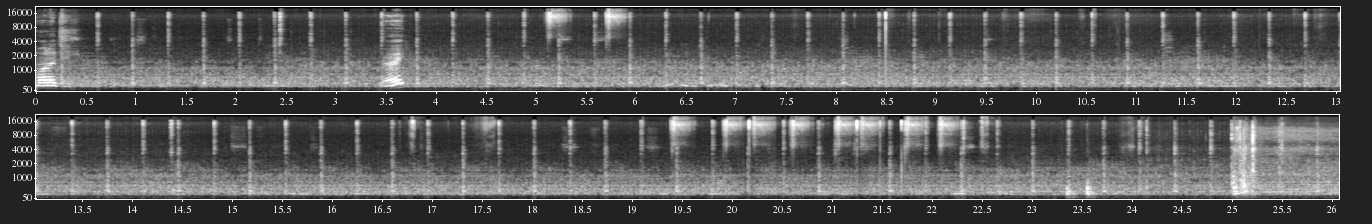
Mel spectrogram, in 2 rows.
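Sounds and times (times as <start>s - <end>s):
faint sharp ticks: 16.2s - 25.6s
mechanical hum: 19.4s - 26.0s.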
